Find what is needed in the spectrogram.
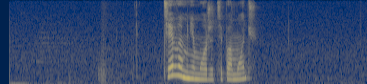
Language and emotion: Russian, neutral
